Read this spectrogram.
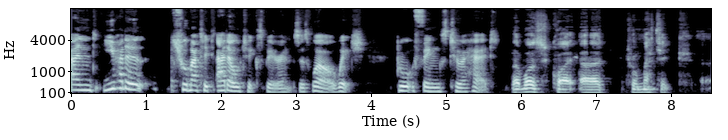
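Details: Adult speaker; ordinary speech.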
